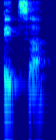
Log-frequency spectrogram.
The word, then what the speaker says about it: pizza: excepto en la palabra Pizza donde no se dice Pizza sino que se dice pizza y mozzarella mozzarella te das cuenta ahí se dice con una t y una s mozzarella y pizza y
